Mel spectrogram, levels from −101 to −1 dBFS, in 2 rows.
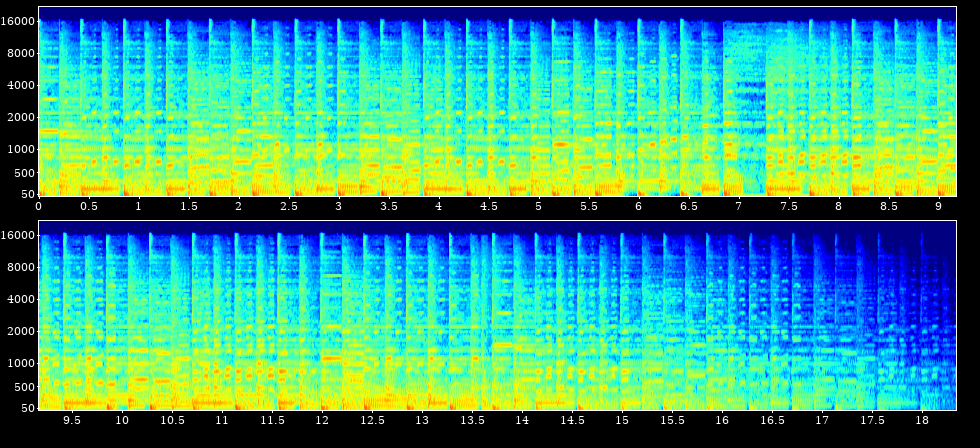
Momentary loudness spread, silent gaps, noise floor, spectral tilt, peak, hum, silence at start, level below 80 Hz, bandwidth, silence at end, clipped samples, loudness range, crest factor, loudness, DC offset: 10 LU; none; -58 dBFS; -5 dB/octave; -12 dBFS; none; 0 s; -36 dBFS; 17 kHz; 0.35 s; under 0.1%; 7 LU; 16 dB; -29 LUFS; under 0.1%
